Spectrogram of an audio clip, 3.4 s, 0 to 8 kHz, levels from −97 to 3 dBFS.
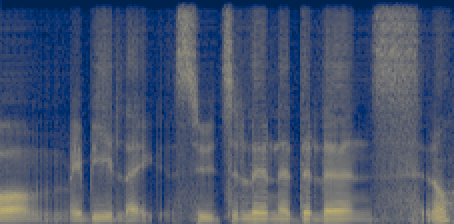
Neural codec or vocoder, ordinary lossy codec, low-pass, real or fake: codec, 16 kHz, about 1 kbps, DyCAST, with the encoder's durations; none; none; fake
